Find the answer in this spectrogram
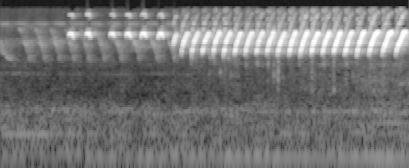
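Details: Canary repeating crisp high double notes at an even pace, then speeding up into a fast, continuous pulsing trill that grows louder to the end.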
